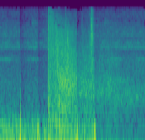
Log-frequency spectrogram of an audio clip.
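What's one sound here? A rifle shot cracks.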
